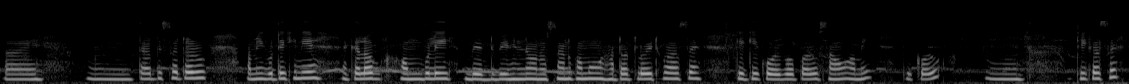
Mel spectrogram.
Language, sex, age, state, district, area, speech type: Assamese, female, 30-45, Assam, Sivasagar, rural, spontaneous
